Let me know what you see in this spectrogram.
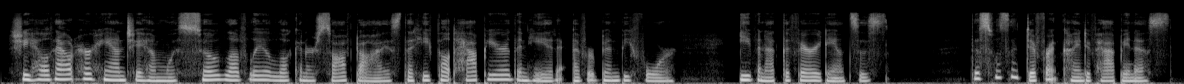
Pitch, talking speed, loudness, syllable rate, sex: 190 Hz, 195 wpm, -20 LUFS, 5.1 syllables/s, female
